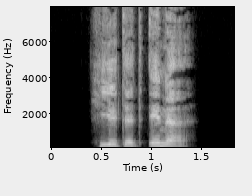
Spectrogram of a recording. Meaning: inflection of innehalten: 1. second-person plural preterite 2. second-person plural subjunctive II
- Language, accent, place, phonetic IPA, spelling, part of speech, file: German, Germany, Berlin, [ˌhiːltət ˈɪnə], hieltet inne, verb, De-hieltet inne.ogg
